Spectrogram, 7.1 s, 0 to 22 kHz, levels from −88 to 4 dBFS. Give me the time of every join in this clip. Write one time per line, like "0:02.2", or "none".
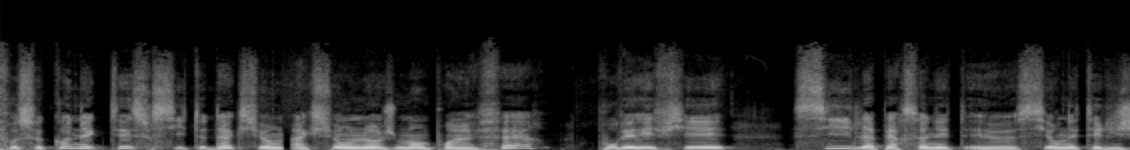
0:00.9
0:01.8
0:03.8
